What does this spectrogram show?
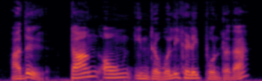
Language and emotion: Tamil, neutral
